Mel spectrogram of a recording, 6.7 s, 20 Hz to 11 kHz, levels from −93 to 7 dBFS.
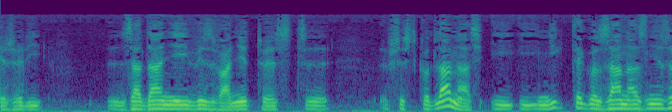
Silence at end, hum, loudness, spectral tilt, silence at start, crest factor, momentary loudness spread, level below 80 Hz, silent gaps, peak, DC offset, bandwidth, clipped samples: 0 s; none; -19 LUFS; -7.5 dB/octave; 0 s; 18 dB; 12 LU; -40 dBFS; none; -2 dBFS; under 0.1%; 7.4 kHz; under 0.1%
